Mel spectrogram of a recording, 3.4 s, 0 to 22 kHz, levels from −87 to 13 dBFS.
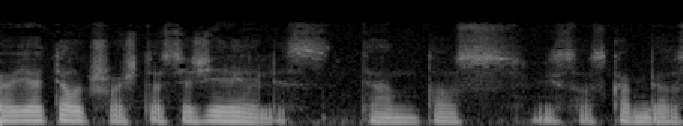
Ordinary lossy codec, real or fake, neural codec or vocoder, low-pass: MP3, 48 kbps; real; none; 14.4 kHz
